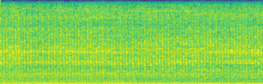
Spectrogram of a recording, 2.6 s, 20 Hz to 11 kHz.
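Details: American Standard heat pump outdoor unit, installed around 1989–1990, blowing heat when set to cool because the thermostat wasn't wired for heat pump reversing valve: low steady compressor hum with faint rumble, nothing sharp; no fault audible.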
